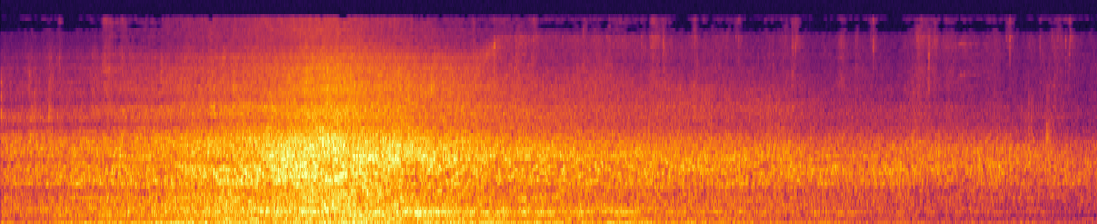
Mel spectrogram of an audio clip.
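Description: A car driving past: its engine and tyre noise grows louder, peaks about three to four seconds in, then fades away.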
